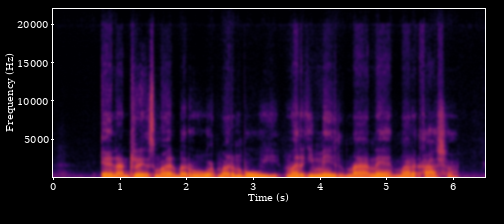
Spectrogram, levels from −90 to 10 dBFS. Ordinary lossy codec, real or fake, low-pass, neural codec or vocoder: none; fake; none; codec, 44.1 kHz, 2.6 kbps, SNAC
